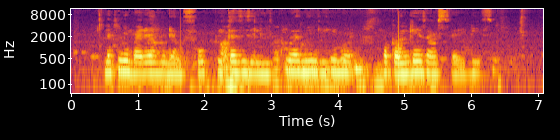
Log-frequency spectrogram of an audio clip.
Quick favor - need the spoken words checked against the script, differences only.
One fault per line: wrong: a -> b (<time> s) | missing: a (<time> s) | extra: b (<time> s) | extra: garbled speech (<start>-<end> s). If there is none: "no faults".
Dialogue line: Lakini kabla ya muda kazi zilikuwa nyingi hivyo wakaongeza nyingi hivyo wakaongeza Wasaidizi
wrong: kabla -> baada (0.9 s)
extra: mfupi (1.6 s)
missing: nyingi hivyo wakaongeza (5.4 s)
